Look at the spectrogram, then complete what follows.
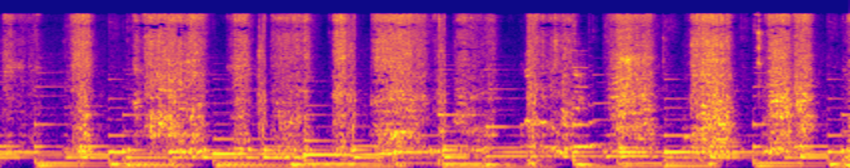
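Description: Notched steel trowel scraping tile mortar across a concrete floor in repeated strokes, over background music.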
